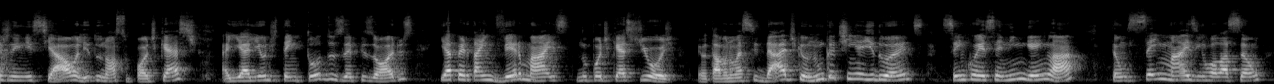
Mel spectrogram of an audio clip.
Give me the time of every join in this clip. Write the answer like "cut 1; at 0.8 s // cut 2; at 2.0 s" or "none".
cut 1; at 6.8 s // cut 2; at 11.0 s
